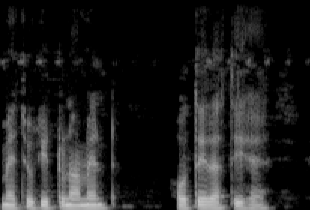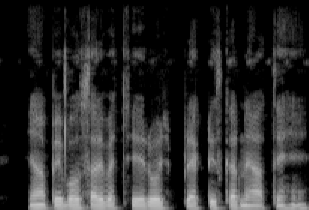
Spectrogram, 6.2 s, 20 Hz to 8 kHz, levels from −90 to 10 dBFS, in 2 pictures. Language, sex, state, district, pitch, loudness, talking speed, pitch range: Hindi, male, Bihar, Jamui, 115 Hz, -20 LUFS, 165 wpm, 115-120 Hz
